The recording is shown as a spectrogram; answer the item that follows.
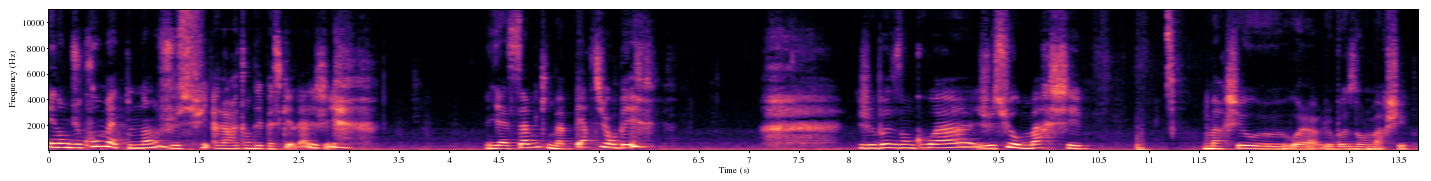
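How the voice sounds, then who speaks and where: A young woman with a soft-edged, mellow voice that sits a little high. She chats informally as a live-stream host, reading comments and answering them with hesitant, trailing phrases. There is faint noise behind her. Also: unhurried, pauses often. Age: young adult. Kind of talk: casual chat, reading and answering viewer comments.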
